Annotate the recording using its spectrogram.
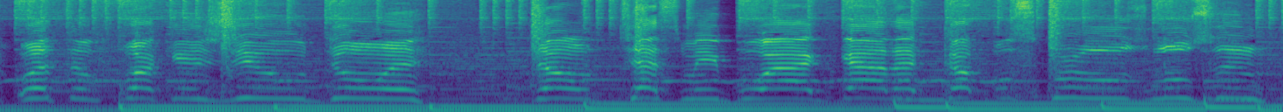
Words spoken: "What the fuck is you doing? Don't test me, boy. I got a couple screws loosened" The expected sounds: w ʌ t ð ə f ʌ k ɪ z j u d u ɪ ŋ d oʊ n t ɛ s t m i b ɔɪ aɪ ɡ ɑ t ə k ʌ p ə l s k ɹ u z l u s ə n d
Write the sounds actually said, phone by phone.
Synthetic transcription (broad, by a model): w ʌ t ð ə f ʌ k ɪ z j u d u ɪ ŋ d oʊ n t ɛ s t m i b ɔɪ aɪ ɡ ɑ t ə k ʌ p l s k ɹ u z l u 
